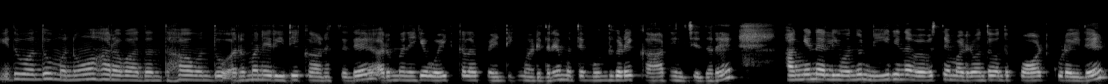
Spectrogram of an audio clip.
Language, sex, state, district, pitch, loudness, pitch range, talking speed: Kannada, female, Karnataka, Mysore, 195 Hz, -29 LUFS, 190-215 Hz, 135 wpm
